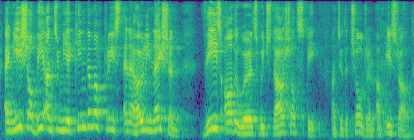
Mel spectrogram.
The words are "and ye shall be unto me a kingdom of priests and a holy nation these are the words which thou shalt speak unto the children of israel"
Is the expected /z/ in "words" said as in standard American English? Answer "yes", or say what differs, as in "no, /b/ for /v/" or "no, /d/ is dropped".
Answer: yes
